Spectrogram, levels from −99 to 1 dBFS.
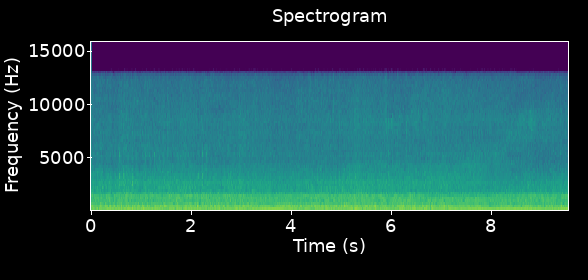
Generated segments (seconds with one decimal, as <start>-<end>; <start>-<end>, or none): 1.3-2.1; 2.8-4.1; 5.1-5.9; 6.7-8.3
